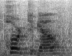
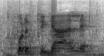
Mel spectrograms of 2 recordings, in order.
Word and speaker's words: Portugal: This is from Joanna from Portugal. Portugale. That's not how you pronounce it.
